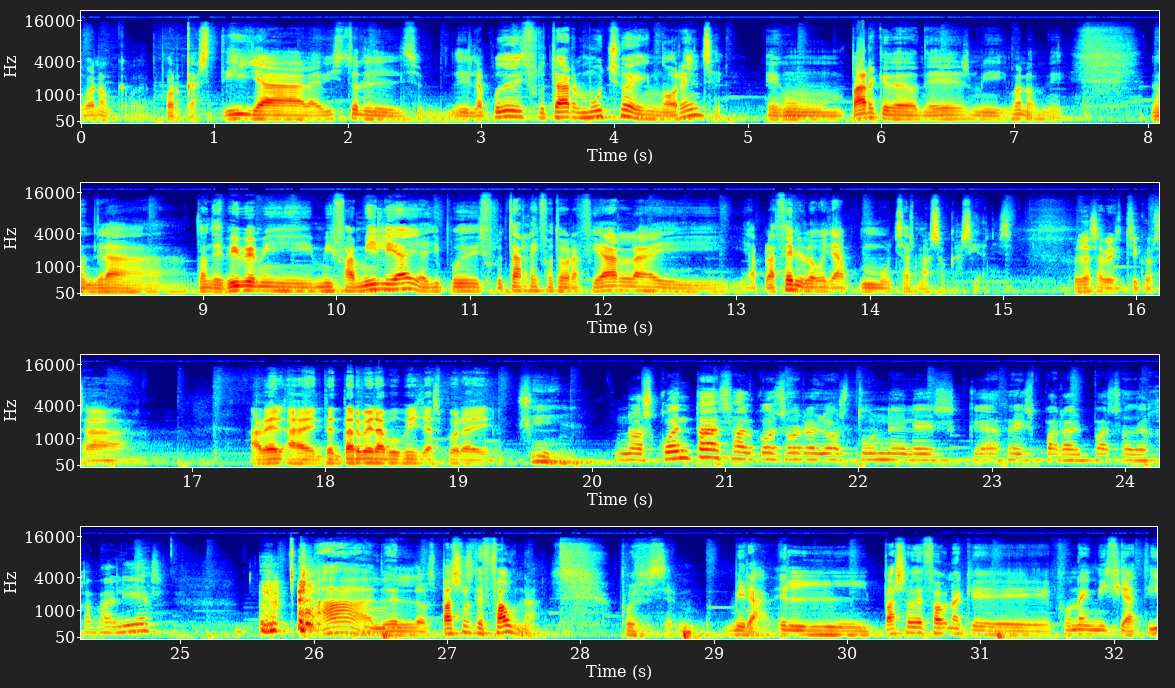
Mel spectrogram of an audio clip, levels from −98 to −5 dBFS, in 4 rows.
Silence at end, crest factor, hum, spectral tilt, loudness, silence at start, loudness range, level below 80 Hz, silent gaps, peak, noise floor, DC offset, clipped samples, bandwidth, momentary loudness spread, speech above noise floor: 0 s; 22 dB; none; -5 dB/octave; -23 LUFS; 0 s; 7 LU; -46 dBFS; none; 0 dBFS; -47 dBFS; under 0.1%; under 0.1%; 19 kHz; 15 LU; 24 dB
